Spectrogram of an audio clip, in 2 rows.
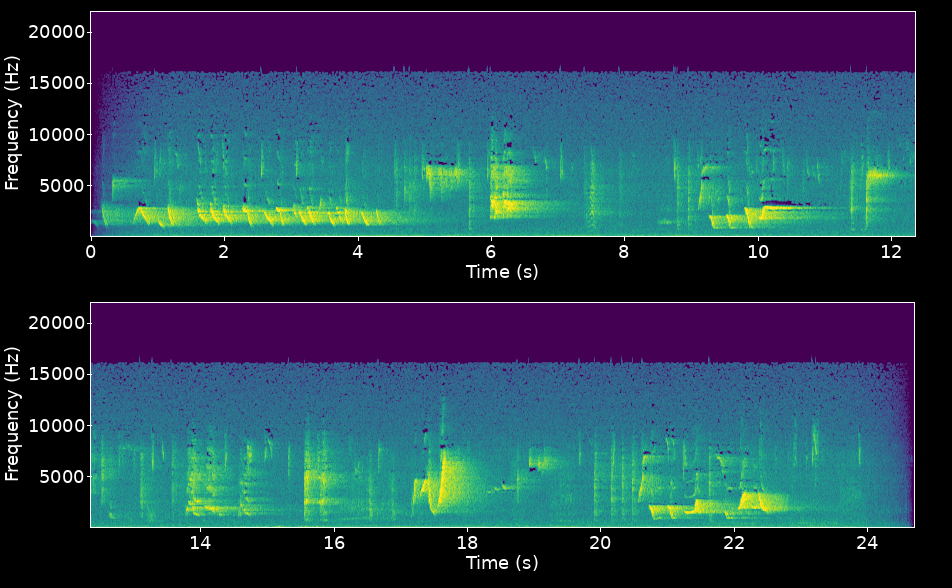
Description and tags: Lyrebird Take 1
When you don’t have your sound kit on hand, it’s by any means available and all i had was my Canon Powershot G12 camera, so that’s what i used. And i must say i’m pleasantly surprised!
This is the sound of a Lyrebird that we happened upon when going for a stroll in the Kinglake National Park in Victoria, Australia. It was recorded less than 50 metres from the Mason Falls car park.
atmos, atmosphere, bird, bird-song, field-recording, forest, lyre-bird, lyrebird, nature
